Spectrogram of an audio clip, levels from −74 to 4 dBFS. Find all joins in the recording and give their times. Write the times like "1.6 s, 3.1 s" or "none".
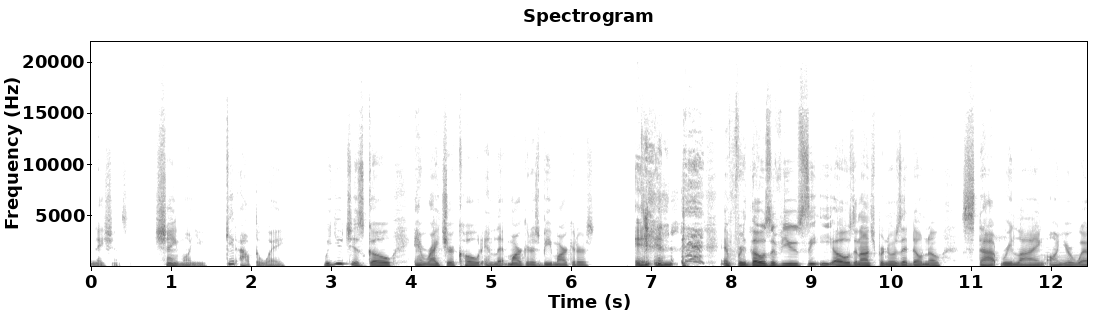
none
